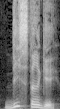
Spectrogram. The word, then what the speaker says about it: distinguer: Distinguer, okay, so it's interesting here because if you see carefully, you've got this G, and after that here, you've got E. So normally, if you would have this G and E together, you would have the sound je, okay? And the technique in French is to put this U between the two to get the sound G.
